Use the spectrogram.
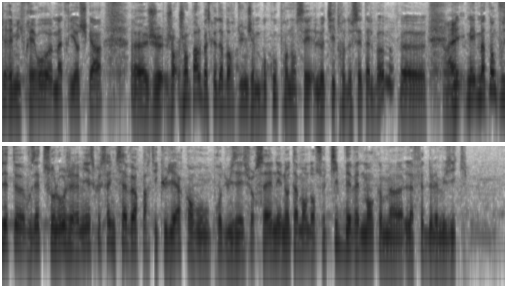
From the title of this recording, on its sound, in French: La fête de la Musique en direct de Nice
